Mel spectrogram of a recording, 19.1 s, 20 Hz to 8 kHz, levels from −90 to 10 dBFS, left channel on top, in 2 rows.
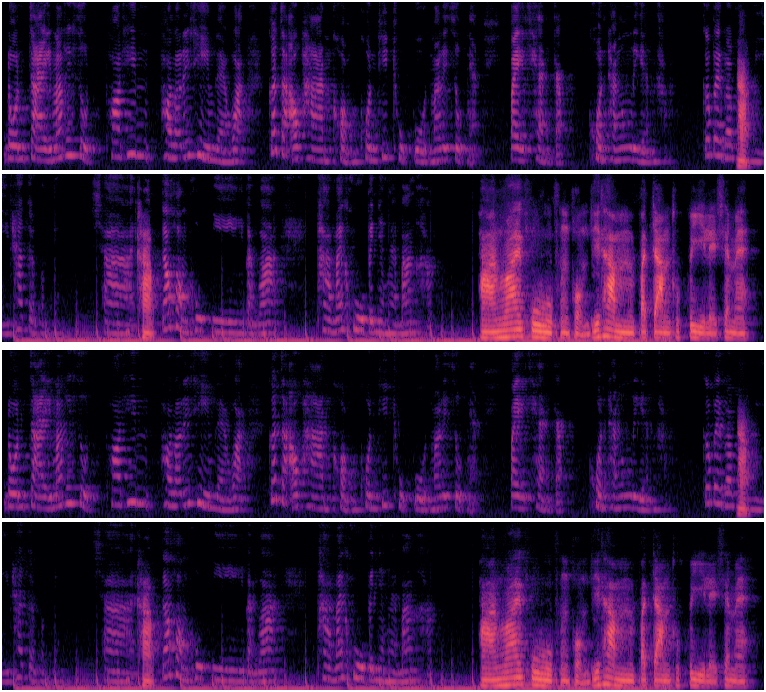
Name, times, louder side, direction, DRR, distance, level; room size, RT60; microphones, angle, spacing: voice 1, 0.0-7.0 7.3-8.4 8.8-10.3 10.7-14.9 17.0-17.1, left 3 dB, 50° left, 1.4 m, -43 dB
sound 1, 9.7-18.0, left 1 dB, 25° left, 0.9 m, -41 dB
voice 2, 15.5-18.9, left 4 dB, 75° left, 0.7 m, -25 dB
28.0 x 16.0 x 3.0 m
head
